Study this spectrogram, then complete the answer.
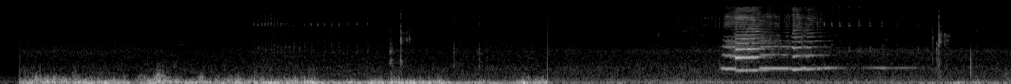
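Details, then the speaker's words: Mongoose mountain bike V-brakes (linear/direct pull) that suddenly began squealing mid-ride: wheels rumble along, then a sharp, steady two-second squeal as the brake bites. "on a bike ride the other night and just out of nowhere these things really started squealing like that."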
